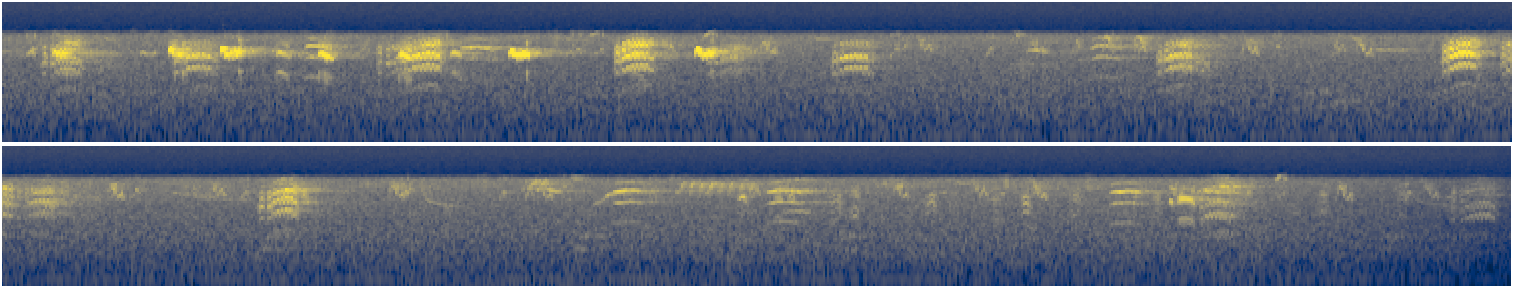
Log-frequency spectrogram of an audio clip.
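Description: Wild birds calling: short, sharp calls repeated quickly over the first few seconds, then coming singly every few seconds.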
